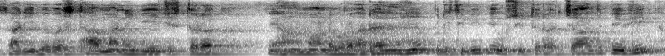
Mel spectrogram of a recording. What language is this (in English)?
Hindi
